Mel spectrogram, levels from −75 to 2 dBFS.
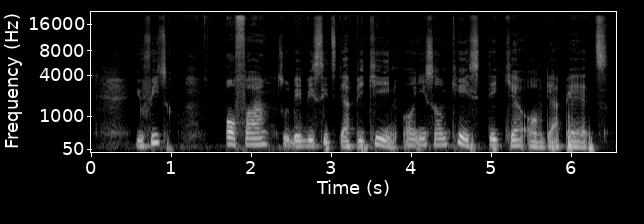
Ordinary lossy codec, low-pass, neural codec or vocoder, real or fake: none; none; none; real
